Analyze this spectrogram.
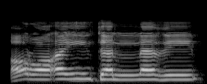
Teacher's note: را کو پر پڑھیں گے، حمزہ کو صاف ادا کریں گے، را سے پہلے بھی حمزہ اور را کے بعد میں بھی حمزہ ہے، ٹھیک ہے، دونوں حمزہ کو صاف پڑھنا ہے۔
